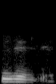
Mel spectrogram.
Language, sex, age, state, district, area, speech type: Urdu, male, 45-60, Uttar Pradesh, Lucknow, rural, conversation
